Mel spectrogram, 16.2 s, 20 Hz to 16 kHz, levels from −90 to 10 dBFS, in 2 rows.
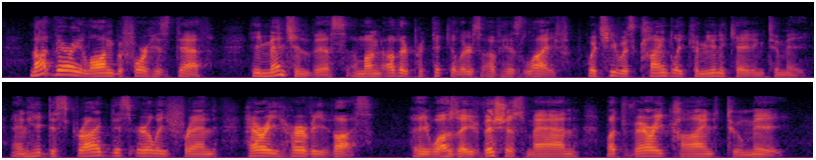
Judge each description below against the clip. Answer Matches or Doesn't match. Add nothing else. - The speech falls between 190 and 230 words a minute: Doesn't match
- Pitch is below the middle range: Matches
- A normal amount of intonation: Matches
